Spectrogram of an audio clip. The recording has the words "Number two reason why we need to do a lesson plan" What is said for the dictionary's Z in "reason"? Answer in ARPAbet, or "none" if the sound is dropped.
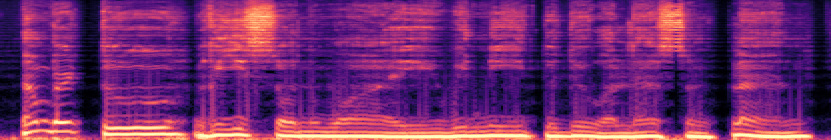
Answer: S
